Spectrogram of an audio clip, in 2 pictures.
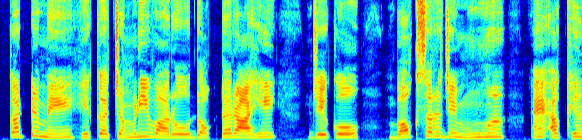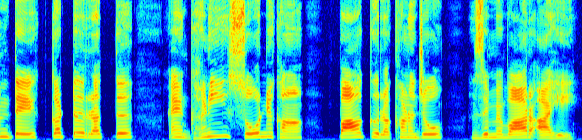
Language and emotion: Sindhi, neutral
